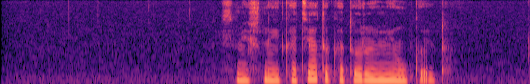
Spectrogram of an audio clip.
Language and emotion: Russian, neutral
